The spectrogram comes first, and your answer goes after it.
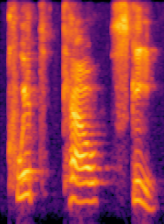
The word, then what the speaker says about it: Kwiatkowski: When I finally heard Judge Napolitano say, it goes like this: quit, like you were going to quit a job. Kwiatkowski, Colonel Kwiatkowski.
